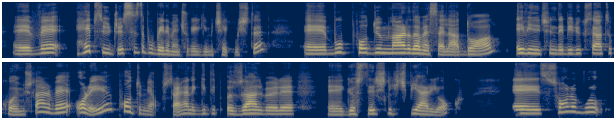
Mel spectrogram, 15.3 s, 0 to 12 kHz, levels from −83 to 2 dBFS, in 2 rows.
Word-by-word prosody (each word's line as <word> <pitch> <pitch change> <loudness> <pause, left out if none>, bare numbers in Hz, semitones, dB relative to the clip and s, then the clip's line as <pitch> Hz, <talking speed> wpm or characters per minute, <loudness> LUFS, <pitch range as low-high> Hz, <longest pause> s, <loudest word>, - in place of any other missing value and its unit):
Eee, 170 0 +3
ve 235 +2 +3
hepsi 285 -2 +1
ücretsizdi. 205 +4 -1
Bu 220 -4 -9
benim 165 -4 +1
en 140 - -6
çok 135 +2 -9
ilgimi 140 -1 -9
çekmişti. 140 - -4 0.5
Eee, 180 0 +4
bu 240 +5 -5
podyumlar 220 -2 +5
da 205 -1 +7
mesela 150 -5 0
doğal. 160 - +2 0.3
Evin 210 -1 +2
içinde 190 0 -3
bir 190 0 -2
yükselti 195 +1 0
koymuşlar 215 - -2
ve 230 +3 +2
orayı 245 - +1
podyum 265 - -2
yapmışlar. 150 - -3
Hani 185 -3 -3
gidip 190 +1 -13
özel, 180 +3 +3
böyle, 170 0 +1 0.4
eee, 150 -1 -3
gösterişli 175 +5 -3
hiçbir 190 +2 -5
yer 160 -4 +2
yok. 135 -2 -9 0.6
Eee, 195 -1 +5
sonra 270 +7 -2
bu 260 0 -4
190 Hz, 145 wpm, -25 LUFS, 170-225 Hz, 0.6 s, da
